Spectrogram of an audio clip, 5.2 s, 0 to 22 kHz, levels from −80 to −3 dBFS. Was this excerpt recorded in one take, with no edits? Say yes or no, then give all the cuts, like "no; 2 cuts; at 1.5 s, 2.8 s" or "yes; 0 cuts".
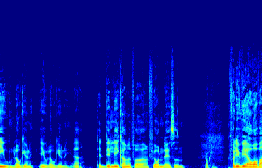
yes; 0 cuts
